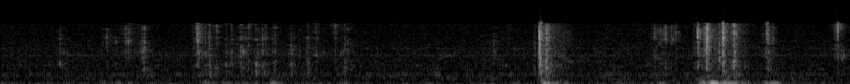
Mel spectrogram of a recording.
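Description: Computer keyboard typing: light scattered keystrokes in the first couple of seconds, one sharp key press about four seconds in, then a quick run of louder strokes near the end.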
